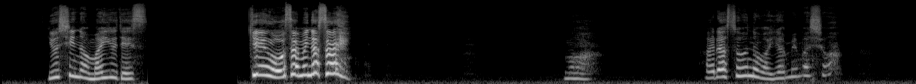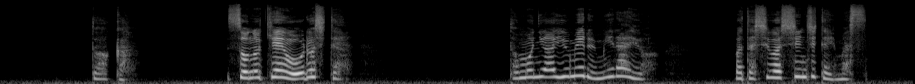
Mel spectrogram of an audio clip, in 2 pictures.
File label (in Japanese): 清楚系アイドル; 北海道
